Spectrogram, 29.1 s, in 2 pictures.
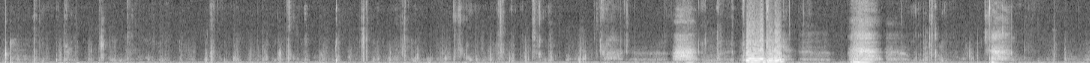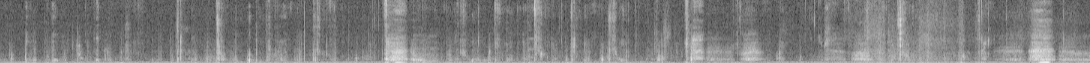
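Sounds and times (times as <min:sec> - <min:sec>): chewing and biting: 0:00.0 - 0:29.0
breaths: 0:08.0 - 0:09.8, 0:10.6 - 0:12.2, 0:23.8 - 0:24.8, 0:25.5 - 0:29.0.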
